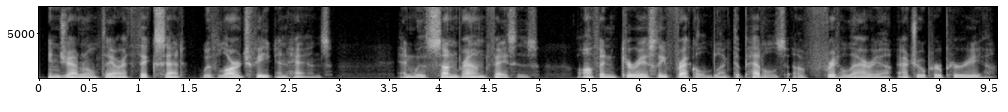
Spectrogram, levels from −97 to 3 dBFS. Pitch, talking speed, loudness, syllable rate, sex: 90 Hz, 150 wpm, -22 LUFS, 5.3 syllables/s, male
